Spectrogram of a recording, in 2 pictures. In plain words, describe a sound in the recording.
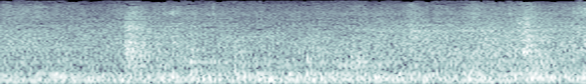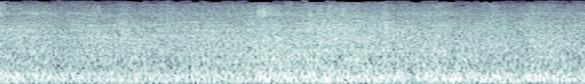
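Freight train wagons rumble steadily past close by.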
